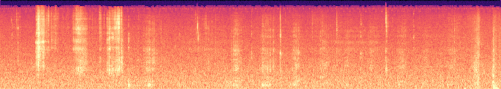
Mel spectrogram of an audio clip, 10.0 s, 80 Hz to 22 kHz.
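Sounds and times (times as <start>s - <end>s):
steady low hiss: 0.0s - 10.0s
small objects clicking and scraping: 0.7s - 2.6s.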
